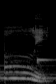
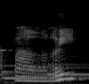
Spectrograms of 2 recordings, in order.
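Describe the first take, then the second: First: The middle consonants sound like an l. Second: The middle consonants sound like l and r. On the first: The speaker calls it right. "yang benar pengucapannya adalah pali" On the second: The speaker calls it wrong. "harusnya dibaca palri"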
